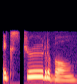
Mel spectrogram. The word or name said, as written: extrudable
